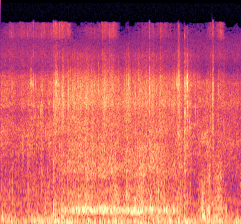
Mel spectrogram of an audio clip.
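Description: Bicycle tyres thump over wooden boards.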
